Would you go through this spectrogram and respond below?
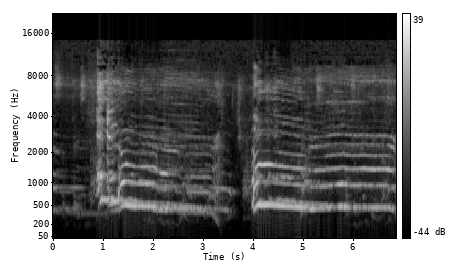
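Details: Trixie the Alaskan Malamute howls along with her owners: after a quiet start, two long howls, each opening with a sharp upward sweep into a steady, slowly falling tone lasting about three seconds.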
